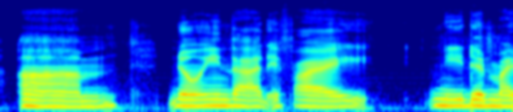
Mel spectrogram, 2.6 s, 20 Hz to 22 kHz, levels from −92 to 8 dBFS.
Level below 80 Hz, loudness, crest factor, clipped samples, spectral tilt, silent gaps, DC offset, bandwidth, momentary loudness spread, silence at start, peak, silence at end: -62 dBFS; -27 LUFS; 16 dB; under 0.1%; -6.5 dB/octave; none; under 0.1%; 11.5 kHz; 13 LU; 0.1 s; -10 dBFS; 0 s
